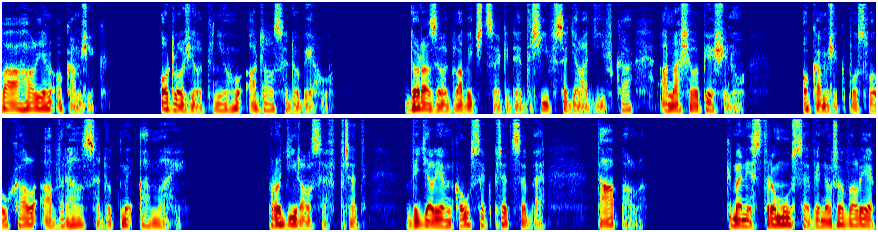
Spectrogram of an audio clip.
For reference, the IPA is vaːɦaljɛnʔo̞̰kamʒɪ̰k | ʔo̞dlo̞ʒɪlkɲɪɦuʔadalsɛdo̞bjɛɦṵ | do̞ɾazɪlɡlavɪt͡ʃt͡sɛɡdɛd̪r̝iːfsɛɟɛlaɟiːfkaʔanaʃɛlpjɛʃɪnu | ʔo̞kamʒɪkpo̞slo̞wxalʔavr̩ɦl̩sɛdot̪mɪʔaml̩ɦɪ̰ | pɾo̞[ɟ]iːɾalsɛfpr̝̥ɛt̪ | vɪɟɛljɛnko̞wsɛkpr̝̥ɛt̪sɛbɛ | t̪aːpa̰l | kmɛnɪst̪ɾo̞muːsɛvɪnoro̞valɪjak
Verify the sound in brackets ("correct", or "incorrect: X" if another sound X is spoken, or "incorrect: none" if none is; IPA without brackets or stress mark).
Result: correct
